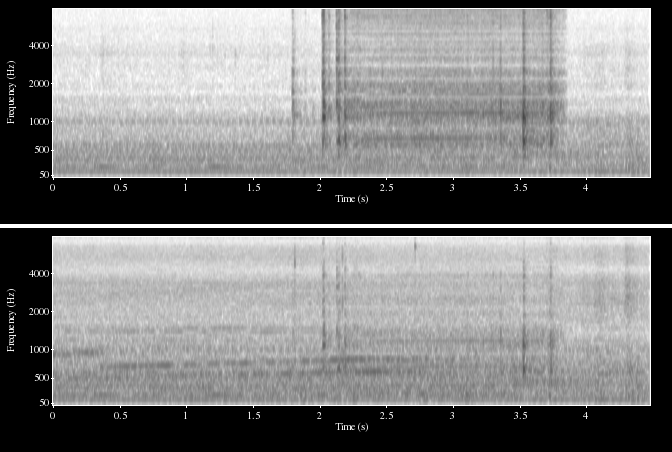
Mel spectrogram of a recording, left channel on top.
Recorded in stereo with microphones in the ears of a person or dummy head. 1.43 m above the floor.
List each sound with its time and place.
0.0 s running water: 75° right (ahead or behind)
1.8 s a camera shutter: 60° left (ahead or behind)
